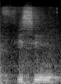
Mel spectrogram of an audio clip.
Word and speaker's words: phishing: But the pronunciation, the spelling is PHISH. So Oh. you say the same thing as your normal fishing in the but ocean. now with a It's a P. PH at the start.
